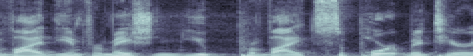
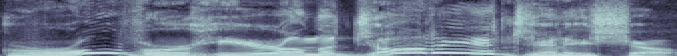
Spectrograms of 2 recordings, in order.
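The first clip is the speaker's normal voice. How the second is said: animated sing-song voice with pitch swinging all over; 4 semitones higher, 4 dB louder than usual. Doing a voice on request after being asked: Grover voice. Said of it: "Let's hear Grover".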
